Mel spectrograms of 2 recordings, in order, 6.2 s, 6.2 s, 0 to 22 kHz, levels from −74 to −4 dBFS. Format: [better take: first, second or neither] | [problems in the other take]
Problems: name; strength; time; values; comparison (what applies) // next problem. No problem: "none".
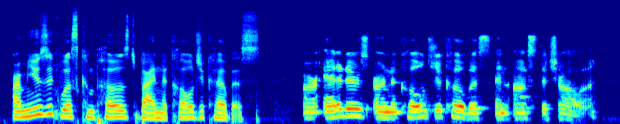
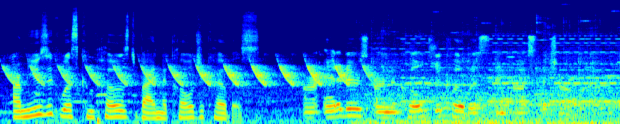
first | alarms or sirens; loud; throughout; 2 dB below the speech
